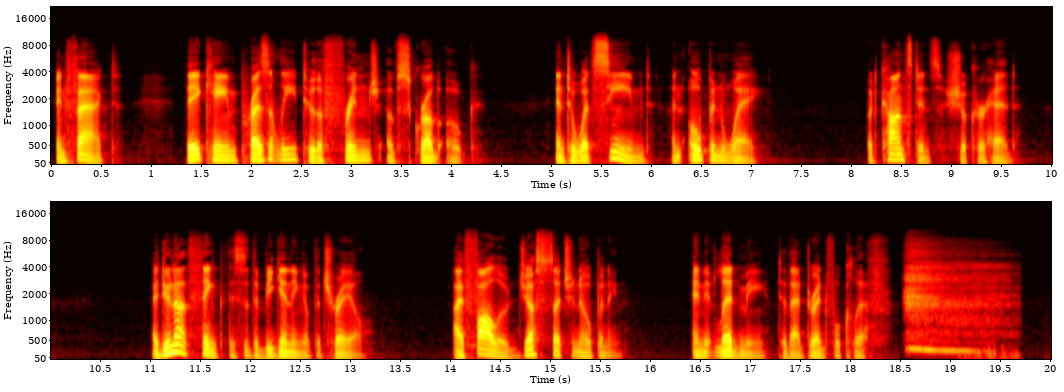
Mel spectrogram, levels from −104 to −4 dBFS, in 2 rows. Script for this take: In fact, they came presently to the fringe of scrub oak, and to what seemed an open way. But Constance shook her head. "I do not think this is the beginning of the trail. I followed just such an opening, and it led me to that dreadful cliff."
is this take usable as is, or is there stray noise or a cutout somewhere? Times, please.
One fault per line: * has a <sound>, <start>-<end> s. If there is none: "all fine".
* has a sigh, 18.5-19.7 s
